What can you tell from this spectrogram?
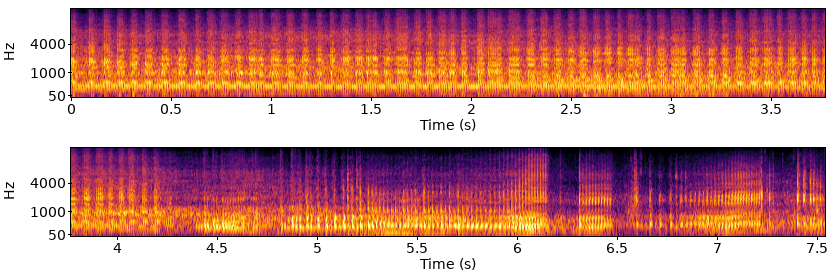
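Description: Dirt bike engine revved up and held at steady high revs for about four seconds, then dropping off and running unevenly with changing revs.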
